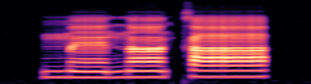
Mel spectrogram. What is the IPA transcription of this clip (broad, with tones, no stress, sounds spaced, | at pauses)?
m ɛ̃˨ n ã˧ k a˧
